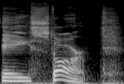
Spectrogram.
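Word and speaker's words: A*: standard algorithm to perform this is called AAR pronounced AAR or a asteris pronounced AAR and Reuters has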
